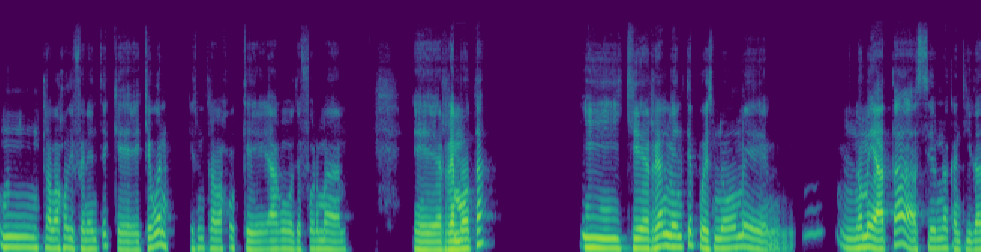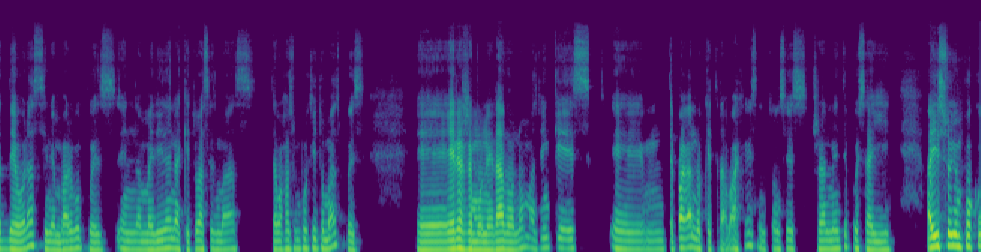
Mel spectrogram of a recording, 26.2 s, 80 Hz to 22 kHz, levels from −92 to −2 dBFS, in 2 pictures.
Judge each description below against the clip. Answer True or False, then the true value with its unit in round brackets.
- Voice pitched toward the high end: False (140 Hz)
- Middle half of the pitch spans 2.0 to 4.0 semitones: True (2.7 semitones)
